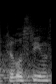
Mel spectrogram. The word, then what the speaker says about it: Philistine: on the on the philistine side thought by the way i think the proper pronunciation is philistine like you put the em emphasis on the different salable philistines but i can't do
